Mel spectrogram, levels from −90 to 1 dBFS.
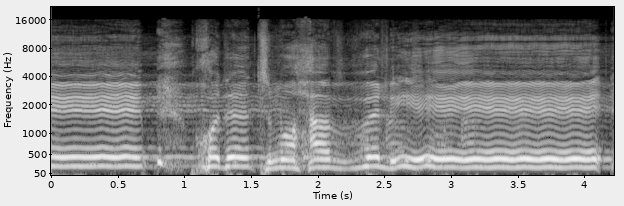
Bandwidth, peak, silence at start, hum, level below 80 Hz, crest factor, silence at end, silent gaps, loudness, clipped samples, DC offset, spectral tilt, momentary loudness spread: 12.5 kHz; 0 dBFS; 0 s; none; -46 dBFS; 10 dB; 0 s; none; -10 LUFS; under 0.1%; under 0.1%; -5.5 dB/octave; 5 LU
